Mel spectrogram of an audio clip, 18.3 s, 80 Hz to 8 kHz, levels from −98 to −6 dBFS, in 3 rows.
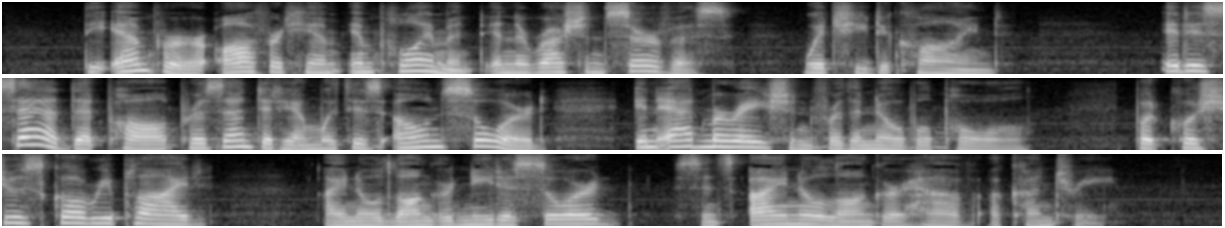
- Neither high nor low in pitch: Yes, medium, 170 Hz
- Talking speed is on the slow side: No, average, 145 wpm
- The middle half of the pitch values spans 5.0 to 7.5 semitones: Yes, average, 5.3 semitones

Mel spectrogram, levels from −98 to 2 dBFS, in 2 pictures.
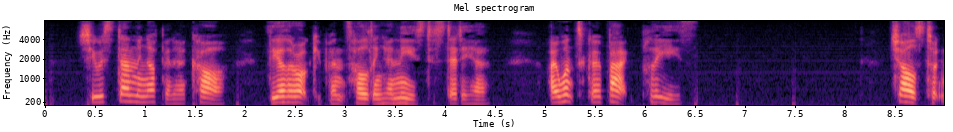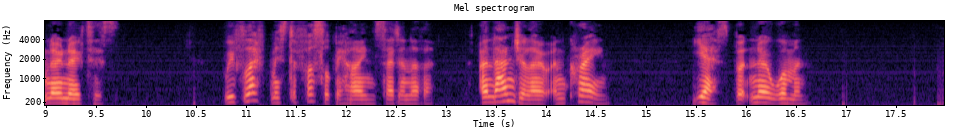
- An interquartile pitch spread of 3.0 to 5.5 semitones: Yes, average, 5.0 semitones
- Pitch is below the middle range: No, medium, 170 Hz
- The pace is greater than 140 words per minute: No, slow, 135 wpm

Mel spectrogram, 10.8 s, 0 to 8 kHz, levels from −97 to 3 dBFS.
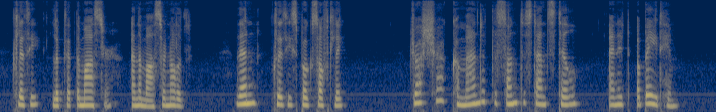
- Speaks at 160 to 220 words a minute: No, slow, 135 wpm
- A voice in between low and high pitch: No, high, 205 Hz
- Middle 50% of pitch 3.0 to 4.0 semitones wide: Yes, average, 3.3 semitones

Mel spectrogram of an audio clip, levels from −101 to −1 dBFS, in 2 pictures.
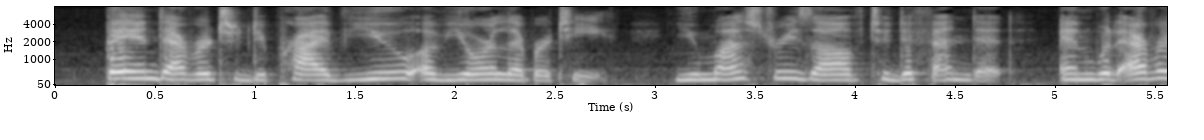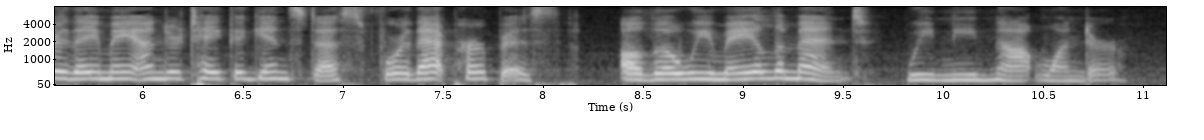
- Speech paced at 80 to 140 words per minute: No, average, 175 wpm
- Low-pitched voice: No, high, 225 Hz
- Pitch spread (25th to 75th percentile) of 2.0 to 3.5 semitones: Yes, average, 3.1 semitones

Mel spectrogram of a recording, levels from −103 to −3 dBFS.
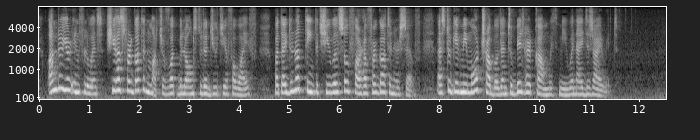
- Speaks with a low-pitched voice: No, very high, 255 Hz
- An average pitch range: Yes, average, 4.5 semitones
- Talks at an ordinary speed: No, fast, 220 wpm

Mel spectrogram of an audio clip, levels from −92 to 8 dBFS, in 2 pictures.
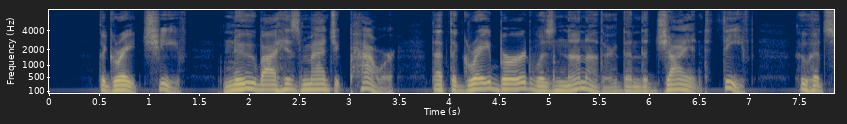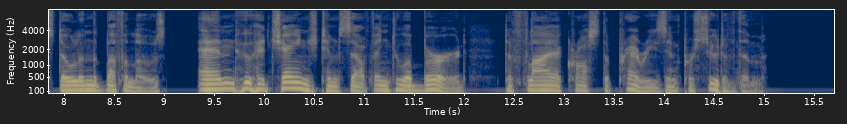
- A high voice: No, low, 125 Hz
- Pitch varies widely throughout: No, average, 4.4 semitones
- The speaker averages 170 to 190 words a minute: No, average, 155 wpm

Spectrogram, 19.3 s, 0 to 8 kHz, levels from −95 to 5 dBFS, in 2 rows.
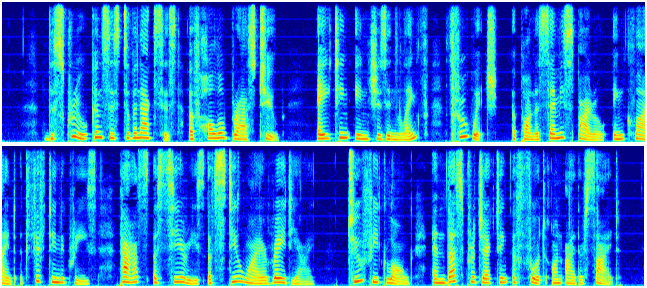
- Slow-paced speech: Yes, slow, 130 wpm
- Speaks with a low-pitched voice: No, high, 225 Hz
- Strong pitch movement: Yes, wide, 5.9 semitones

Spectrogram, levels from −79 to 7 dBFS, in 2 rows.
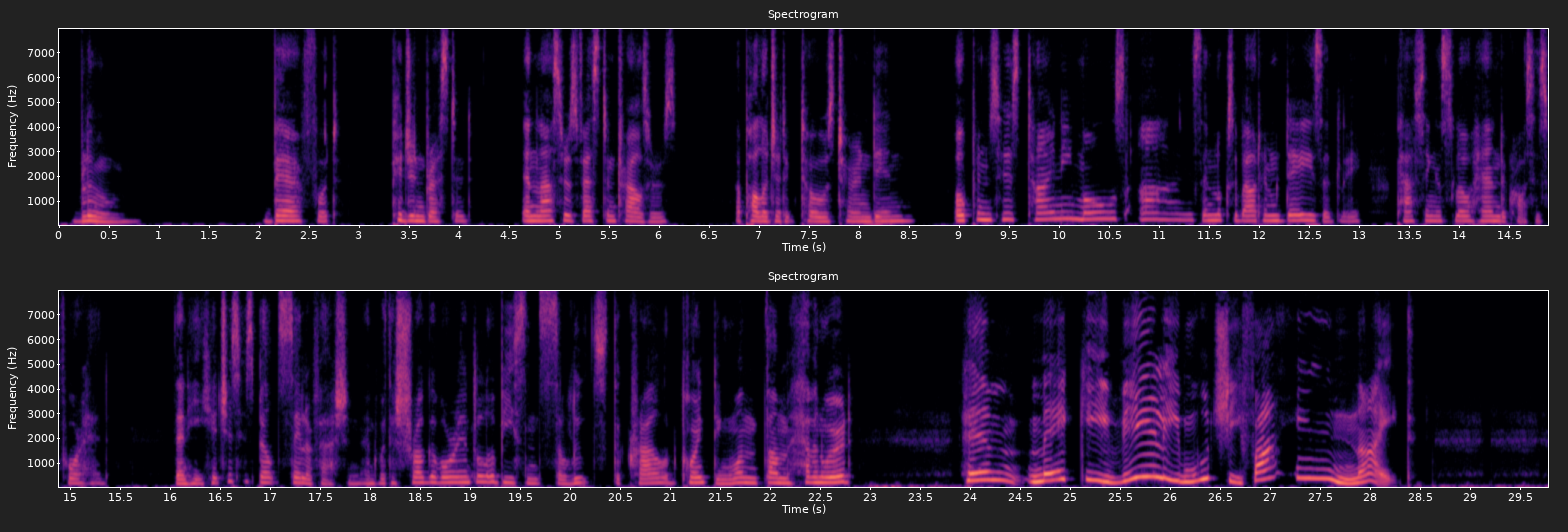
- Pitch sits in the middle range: No, high, 205 Hz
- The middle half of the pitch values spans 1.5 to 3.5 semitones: No, average, 4.7 semitones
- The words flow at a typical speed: No, slow, 115 wpm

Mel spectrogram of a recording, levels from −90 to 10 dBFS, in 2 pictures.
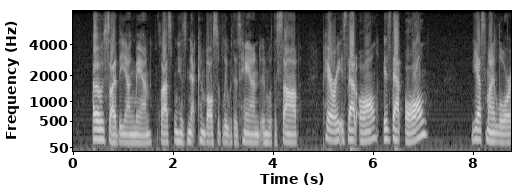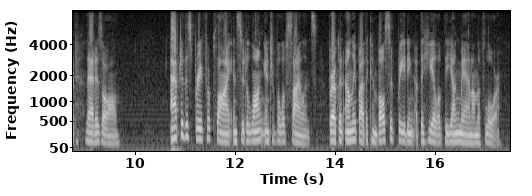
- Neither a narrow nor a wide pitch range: Yes, average, 3.3 semitones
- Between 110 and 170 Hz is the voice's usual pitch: Yes, medium, 140 Hz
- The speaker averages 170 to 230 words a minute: Yes, average, 185 wpm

